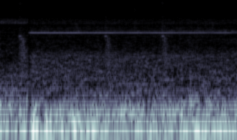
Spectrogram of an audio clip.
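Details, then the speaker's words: Daikin VRV inverter compressor tested with a normal meter on continuity between winding and earth: steady high beep showing a dead short to earth; compressor definitely failed. "So we've got a dead short between the windings and earth, so that compressor's definitely failed."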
